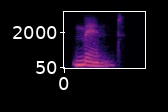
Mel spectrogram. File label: "mend", Indian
